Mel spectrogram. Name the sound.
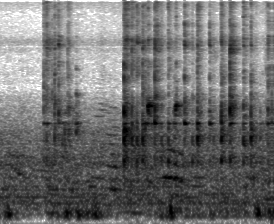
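stirring dish soap until it foams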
